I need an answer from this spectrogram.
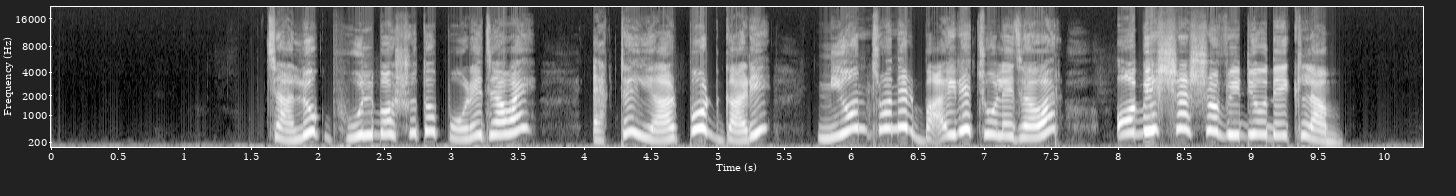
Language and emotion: Bengali, surprised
